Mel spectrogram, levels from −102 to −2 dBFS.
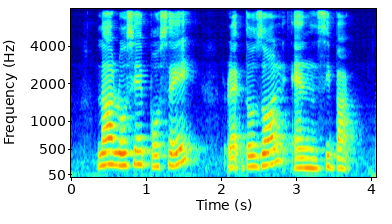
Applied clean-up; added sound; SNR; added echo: none; none; none; none.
